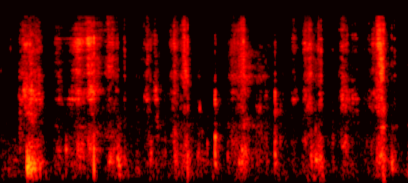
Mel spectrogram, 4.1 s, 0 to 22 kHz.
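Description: A No. 5 jack hand plane cutting shavings from a glued-up cherry board, a faint run of short, uneven strokes as the surface is flattened.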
